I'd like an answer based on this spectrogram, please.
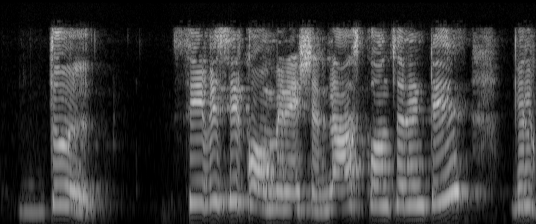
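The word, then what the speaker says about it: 둘: 1 Hana, 2 Dul. CVC combination. Last consonant will go down. So Dul is fully one syllable.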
